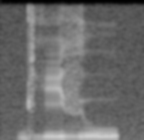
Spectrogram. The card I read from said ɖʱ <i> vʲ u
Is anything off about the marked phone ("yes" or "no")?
no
